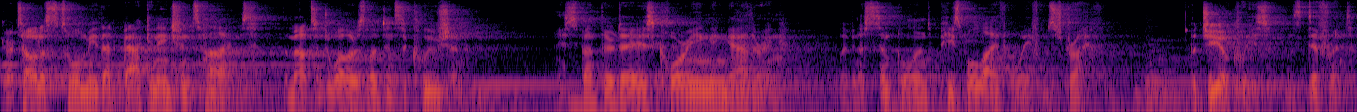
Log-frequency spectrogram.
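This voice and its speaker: Guy doing grave proud fantasy prince, measured, low voice, music behind. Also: close to an everyday voice. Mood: reflective storytelling. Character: solemn proud warrior prince telling old tales. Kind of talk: dramatic fantasy game voice acting. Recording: echoey hall with music behind.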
